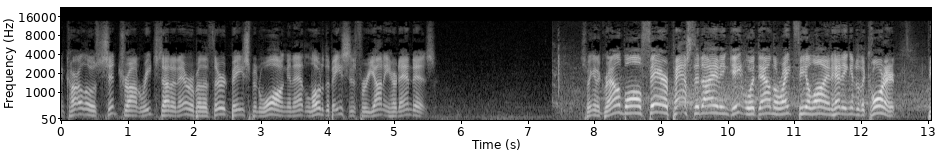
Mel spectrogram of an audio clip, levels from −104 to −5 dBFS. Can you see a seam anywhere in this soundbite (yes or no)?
no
